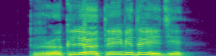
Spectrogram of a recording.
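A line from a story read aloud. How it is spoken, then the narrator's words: Growl. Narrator (Russian): рычал Белый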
